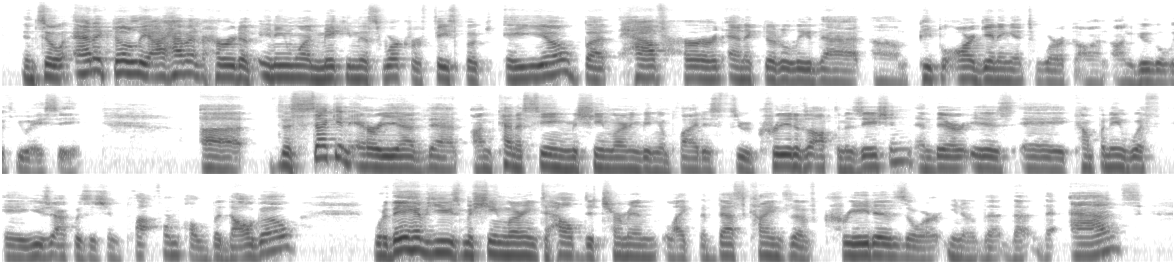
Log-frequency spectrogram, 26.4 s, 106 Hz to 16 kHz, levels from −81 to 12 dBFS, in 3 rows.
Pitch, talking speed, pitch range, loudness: 155 Hz, 185 wpm, 140-175 Hz, -25 LUFS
